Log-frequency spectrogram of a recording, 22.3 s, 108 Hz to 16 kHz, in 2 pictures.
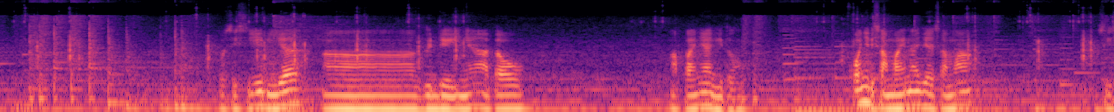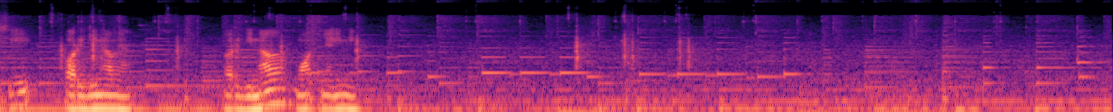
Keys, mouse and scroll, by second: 0.0-4.5 typing, 0.1 click, 0.5 click, 1.6 click, 2.3 click, 2.7 click, 3.3 click, 3.9 click, 4.3 click, 6.2 click, 6.5 click, 6.7-7.2 middle drag, 8.1 click, 9.2 click, 9.6 g, 10.1 click, 10.6 click, 11.5 click, 11.6 r, 11.9 click, 12.1 g, 12.6 click, 13.5 click, 13.8 r, 14.1 click, 14.5 r, 15.7 click, 16.7 r, 17.2 click, 17.3 g, 17.7 click, 17.9 r, 18.5 click, 19.1-19.7 middle drag, 20.0-20.5 middle drag, 21.0 click.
